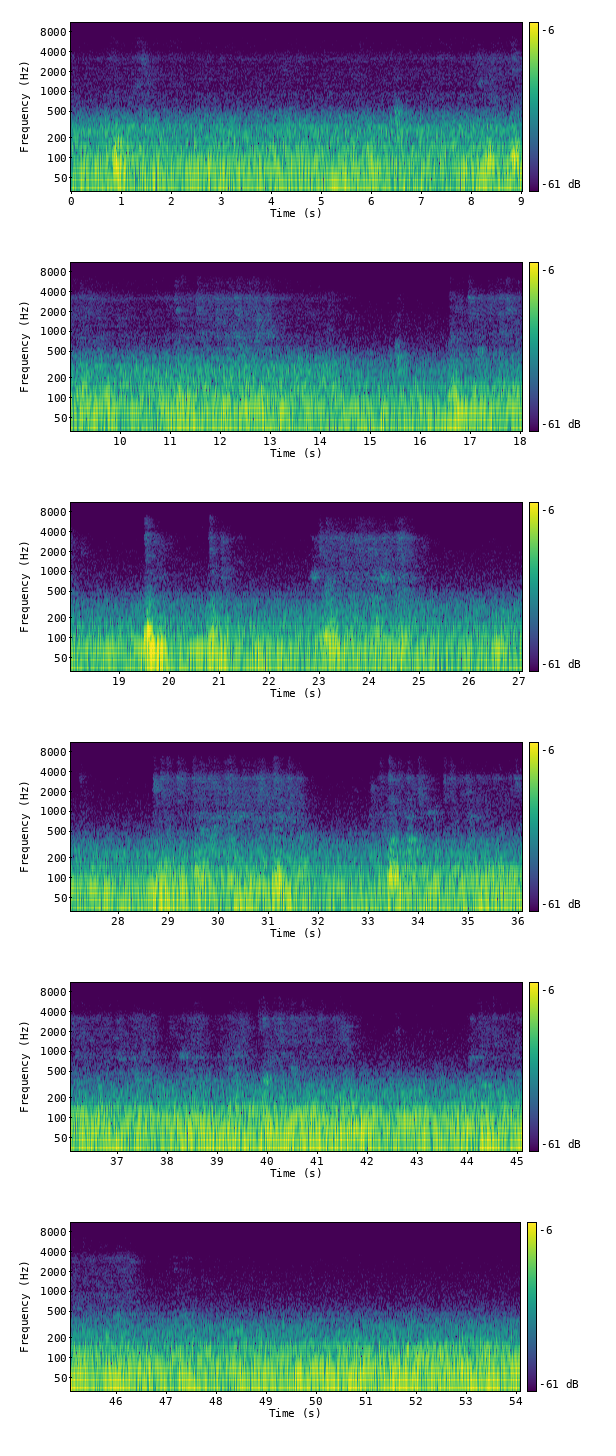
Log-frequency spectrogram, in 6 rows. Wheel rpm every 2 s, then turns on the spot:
0, 0, 0, 0, 0, 0, 0, 0, 0, 0, 0, 0, 0, 0, 0, 0, 0, 0, 0, 0, 0, 0, 0, 0, 0, 0, 0.
none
